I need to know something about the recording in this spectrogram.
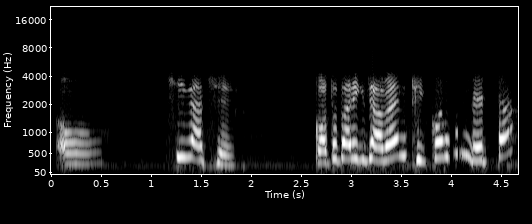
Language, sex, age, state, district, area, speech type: Bengali, female, 18-30, West Bengal, Uttar Dinajpur, rural, conversation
